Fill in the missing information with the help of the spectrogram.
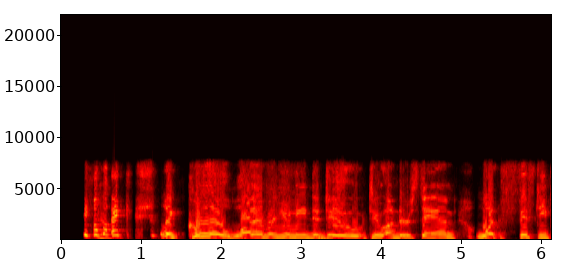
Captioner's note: laugh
